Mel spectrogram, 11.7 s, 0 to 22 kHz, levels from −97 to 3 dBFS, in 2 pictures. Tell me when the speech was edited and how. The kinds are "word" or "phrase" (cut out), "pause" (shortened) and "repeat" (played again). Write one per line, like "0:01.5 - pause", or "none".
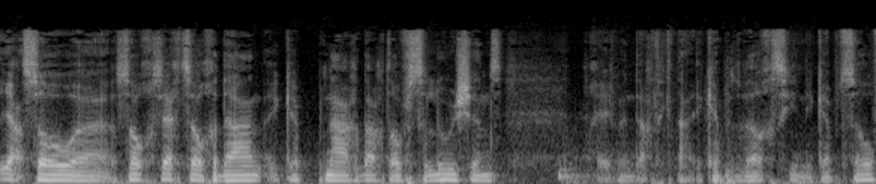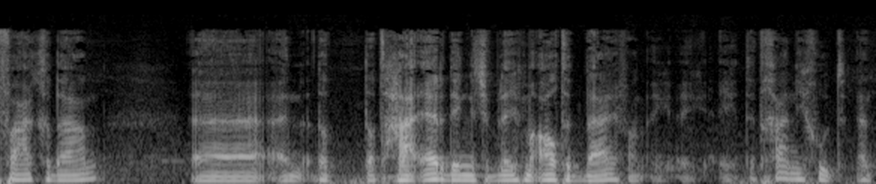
none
